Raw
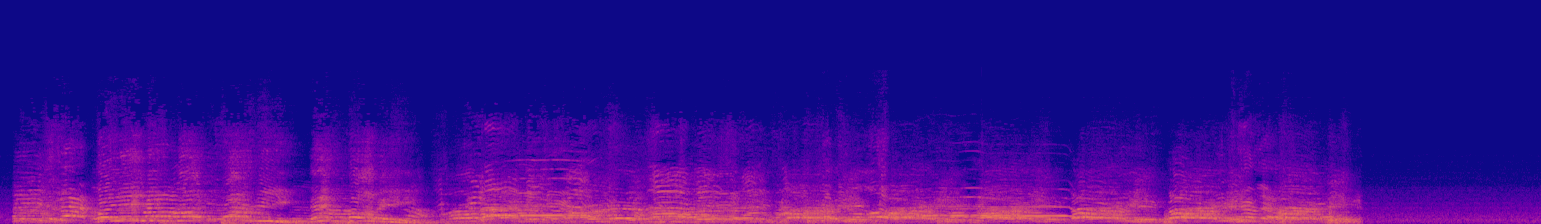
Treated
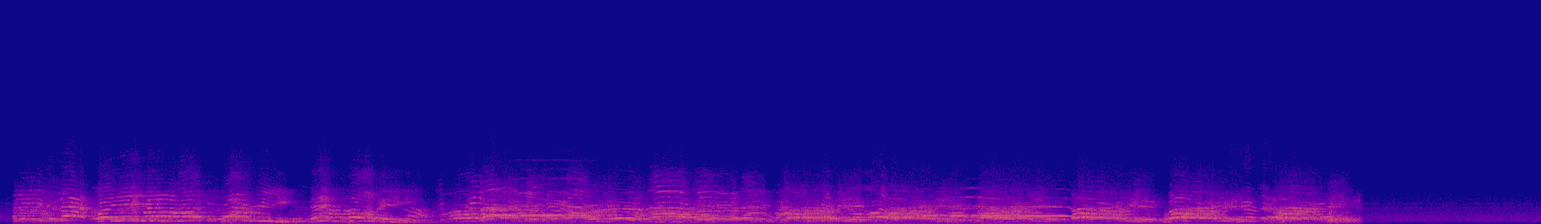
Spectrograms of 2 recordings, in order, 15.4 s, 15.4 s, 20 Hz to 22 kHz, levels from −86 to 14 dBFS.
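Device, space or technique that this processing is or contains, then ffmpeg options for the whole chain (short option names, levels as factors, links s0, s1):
crystal radio: -filter_complex "[0:a]highpass=380,lowpass=3000,aeval=exprs='if(lt(val(0),0),0.708*val(0),val(0))':c=same,asettb=1/sr,asplit=3[s0][s1][s2];[s0]atrim=end=12.284[s3];[s1]atrim=start=12.28:end=12.73,asetpts=PTS-STARTPTS,afade=t=in:d=0.004:c=qsin,afade=t=out:st=0.446:d=0.004:c=qsin,equalizer=f=1000:t=o:w=1:g=-9,equalizer=f=4000:t=o:w=1:g=-8,equalizer=f=8000:t=o:w=1:g=6[s4];[s2]atrim=start=12.726[s5];[s3][s4]acrossfade=d=0.004:c1=hsin:c2=qsin[s6];[s6][s5]acrossfade=d=0.004:c1=qsin:c2=hsin,volume=0.355"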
